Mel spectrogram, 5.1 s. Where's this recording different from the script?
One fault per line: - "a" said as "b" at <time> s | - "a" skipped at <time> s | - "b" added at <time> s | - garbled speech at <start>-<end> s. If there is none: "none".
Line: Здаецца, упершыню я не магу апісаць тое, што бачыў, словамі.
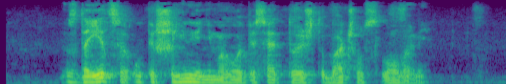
none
